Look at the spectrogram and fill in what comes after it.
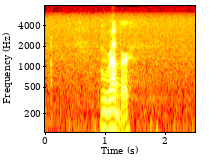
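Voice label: "rubber" English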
